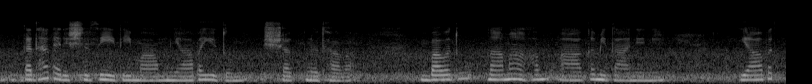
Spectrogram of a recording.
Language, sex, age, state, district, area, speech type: Sanskrit, female, 18-30, Kerala, Thrissur, urban, spontaneous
